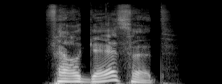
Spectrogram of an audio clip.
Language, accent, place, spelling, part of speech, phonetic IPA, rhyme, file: German, Germany, Berlin, vergäßet, verb, [fɛɐ̯ˈɡɛːsət], -ɛːsət, De-vergäßet.ogg
- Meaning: second-person plural subjunctive II of vergessen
